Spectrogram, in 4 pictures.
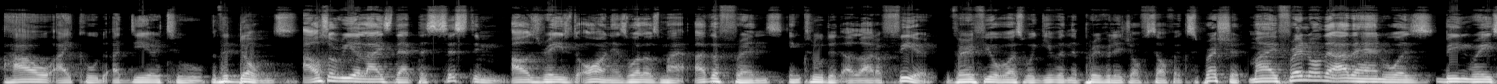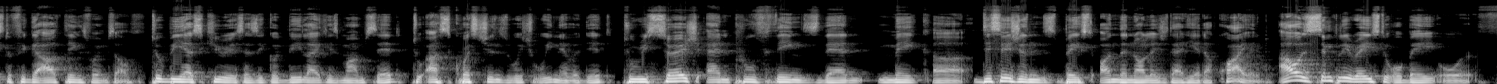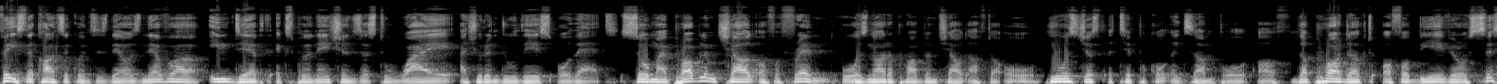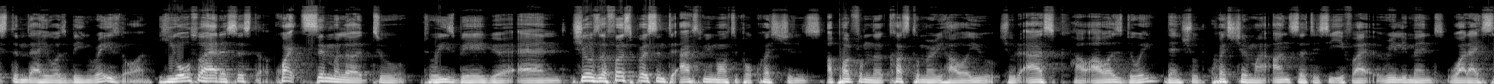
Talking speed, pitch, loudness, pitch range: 195 wpm, 105 Hz, -13 LUFS, 95-115 Hz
